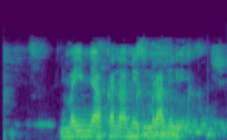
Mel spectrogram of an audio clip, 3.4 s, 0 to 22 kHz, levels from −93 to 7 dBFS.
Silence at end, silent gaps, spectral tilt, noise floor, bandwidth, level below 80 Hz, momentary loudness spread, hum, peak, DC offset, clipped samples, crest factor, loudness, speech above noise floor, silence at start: 0 s; none; -5.5 dB/octave; -40 dBFS; 7.2 kHz; -52 dBFS; 19 LU; none; -2 dBFS; under 0.1%; under 0.1%; 18 dB; -19 LUFS; 20 dB; 0.05 s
